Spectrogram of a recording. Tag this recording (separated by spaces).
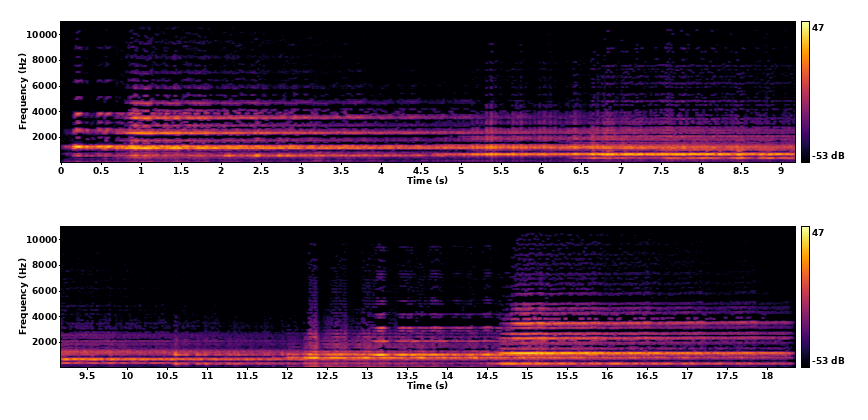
dilation effect experimental high-pitched sci-fi sfx sound spacey sweetener time trippy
